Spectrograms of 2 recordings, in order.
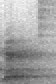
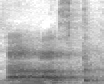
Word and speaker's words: ask: And so I said axe. This is a very common way that Black Americans say that word. And so my teacher or the coach looks at me and she's like, no, it's ask. The S is before the K.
